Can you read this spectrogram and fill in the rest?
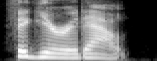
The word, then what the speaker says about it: figure it out: The T at the end is just a held T or a very light T, so you don't have to overly pronounce it. Figure it out.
